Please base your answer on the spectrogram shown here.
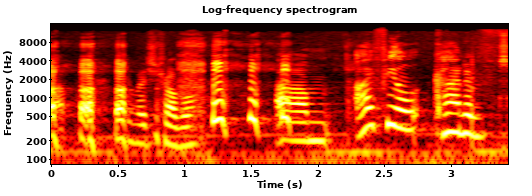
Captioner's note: laughing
